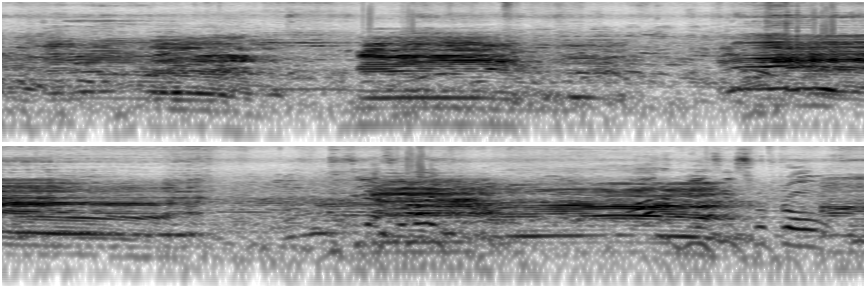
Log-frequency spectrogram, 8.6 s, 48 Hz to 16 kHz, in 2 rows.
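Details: At Ambari cattle market near Sylhet on 2 October, Sahiwal bull calves give four or five distinct, swelling moos, each lasting about a second, separated by short lulls filled with market voices.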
